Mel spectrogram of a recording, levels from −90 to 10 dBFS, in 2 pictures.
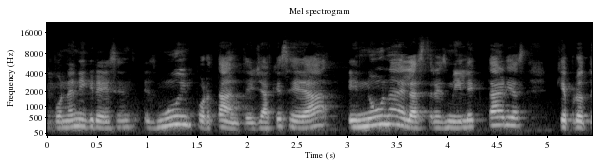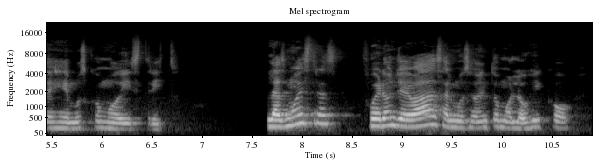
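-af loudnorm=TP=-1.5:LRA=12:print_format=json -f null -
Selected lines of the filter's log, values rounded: "input_i" : "-23.1",
"input_tp" : "-3.8",
"input_lra" : "4.7",
"input_thresh" : "-33.4",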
